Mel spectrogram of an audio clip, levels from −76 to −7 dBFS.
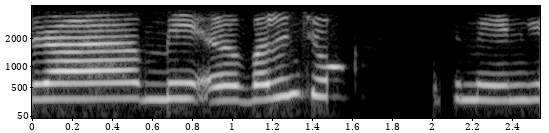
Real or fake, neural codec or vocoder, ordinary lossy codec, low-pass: real; none; MP3, 32 kbps; 3.6 kHz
